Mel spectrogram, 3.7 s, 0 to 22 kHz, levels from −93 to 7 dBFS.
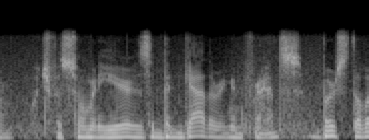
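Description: Throughout the speech, the gain swings by around 15 dB, leaving the level squashed and flat. This gain pumping likely comes from microphone gain set far too high, with a fast limiter clamping each peak.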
